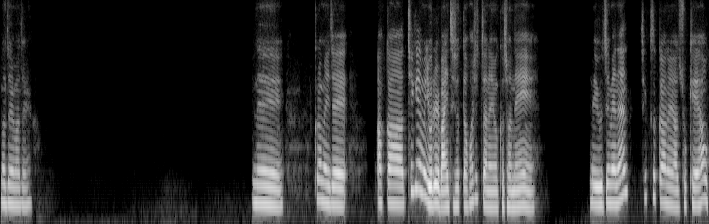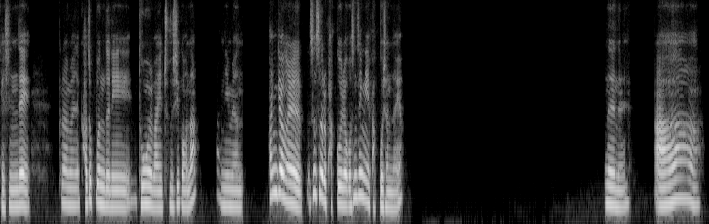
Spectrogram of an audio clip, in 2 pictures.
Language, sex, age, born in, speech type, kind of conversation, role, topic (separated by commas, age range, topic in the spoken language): Korean, female, 20-24, South Korea, conversation, unstructured, none, 건강을 위해 가장 필요한 습관은 무엇이라고 생각하나요?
